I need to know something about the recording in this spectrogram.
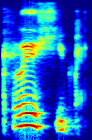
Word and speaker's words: régimen: y regimen no existe solo existe régimen mientras que en el plural si existe regímenes porque la sílaba tónica se ha movilizado solo en el plural a veces vienen estas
